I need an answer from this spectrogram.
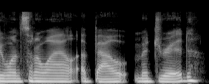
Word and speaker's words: Madrid: am from Madrid and I shouldn't say Madrid because that's an I'm saying that with an English accent I should say Madrid yeah yeah she said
